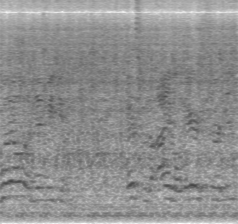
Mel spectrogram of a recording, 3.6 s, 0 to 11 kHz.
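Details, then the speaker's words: 1960 Pontiac Bonneville V8 with AFB carb, just started after distributor adjustment: lumpy uneven idle with heavy low beat under other noise; pretty rich with points dwell extremely high. "it's pretty rich [Music] and the dwells extremely high"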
